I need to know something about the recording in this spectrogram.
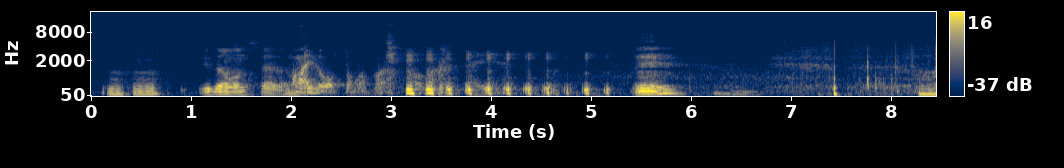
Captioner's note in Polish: śmiech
